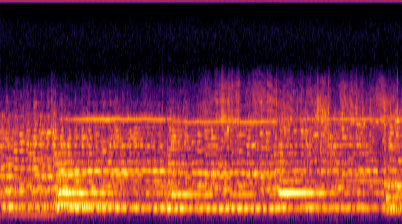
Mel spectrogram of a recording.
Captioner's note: electricity crackling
